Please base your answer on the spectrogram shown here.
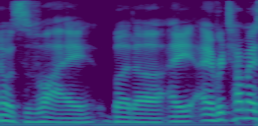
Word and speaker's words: Zwei: kinds of agencies, like the Zwei, or the Zwi, or however the fuck you pronounce that, and the combat specialized fixer offices.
